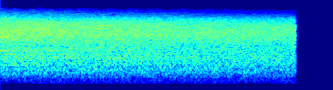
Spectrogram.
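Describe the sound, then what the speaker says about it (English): A steady hiss of broadband white noise holds at an even level for about two seconds, then stops sharply into silence. "It's just some white noise."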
